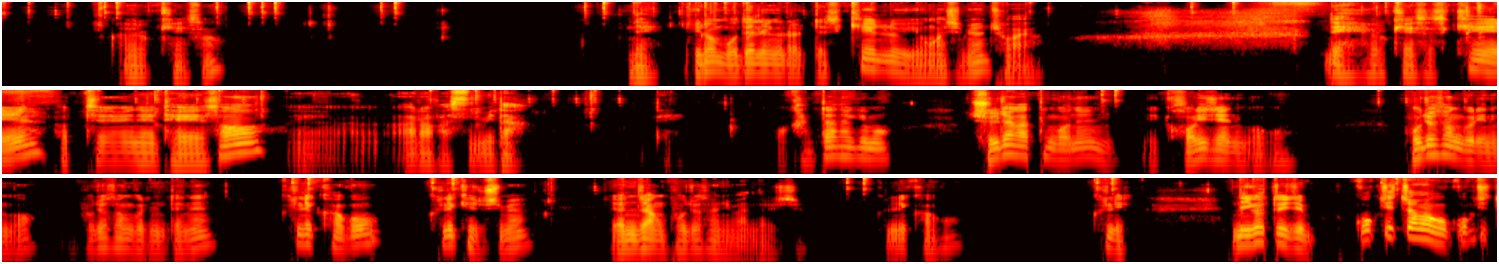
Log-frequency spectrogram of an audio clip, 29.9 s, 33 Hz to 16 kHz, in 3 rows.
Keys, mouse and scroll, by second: 2.2 s, 3.1 ctrl+click, 3.8 space, 4.6 shift+middle click, 8.3 Delete, 10.8 shift+middle click, 12.2 shift+middle click, 12.9 shift+middle click.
